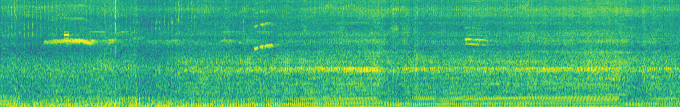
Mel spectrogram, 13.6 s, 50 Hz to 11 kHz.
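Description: Royal Enfield Classic 350's single-cylinder engine running under way, heard from the rider's seat. Its note climbs, drops back about eight seconds in, climbs again and drops near the end, as the bike accelerates through the gears.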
